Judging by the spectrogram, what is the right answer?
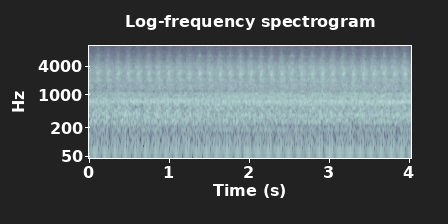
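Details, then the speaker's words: Chevy 5.3 LS from rusted Tahoe donor, first run after long sit and not running when bought: crisp even ticking about four per second at steady idle; owner hopes lifters pump up and noise goes away, good oil, cause unconfirmed. "Well, it hasn't run in a long time, so hopefully the lifters pump up and that noise goes away."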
